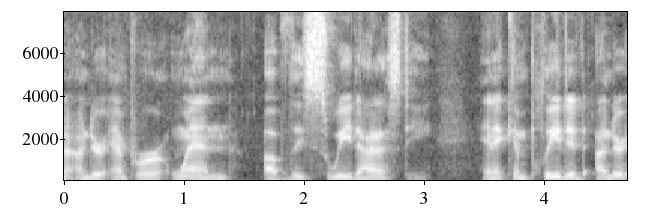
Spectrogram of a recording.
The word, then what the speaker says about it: Sui: It is pronounced Sui, not Sway.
